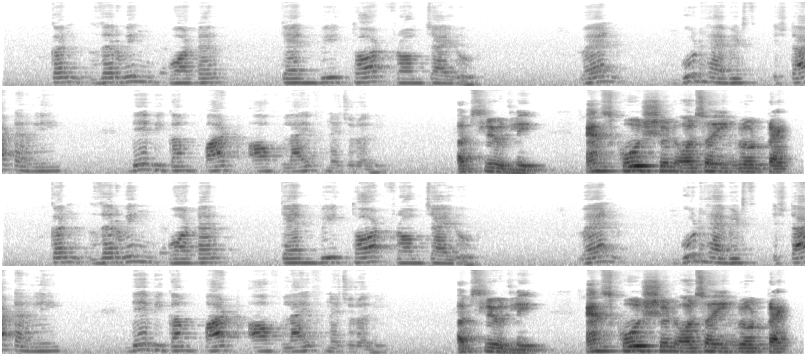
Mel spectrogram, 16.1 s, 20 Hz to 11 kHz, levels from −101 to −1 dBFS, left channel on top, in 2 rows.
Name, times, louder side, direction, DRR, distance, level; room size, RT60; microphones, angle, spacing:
voice 1, 0.5-2.2 2.8-4.8 5.8-6.2 6.7-8.6 9.2-11.9, right 4 dB, 65° right, 1.6 m, -42 dB
voice 2, 12.6-13.5 13.9-15.9, equal, 10° right, 0.7 m, -28 dB
3.9 x 2.7 x 2.3 m
head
